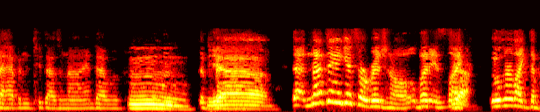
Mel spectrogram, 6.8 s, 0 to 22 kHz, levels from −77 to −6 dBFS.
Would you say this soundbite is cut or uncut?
uncut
